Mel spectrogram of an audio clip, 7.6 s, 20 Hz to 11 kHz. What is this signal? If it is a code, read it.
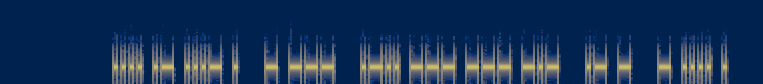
Morse code, heard as a keyed tone, about 30 wpm, 700 Hz. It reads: HAVE TO LOOK AT THE
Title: Sets of 5 Words Encore 30wpm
